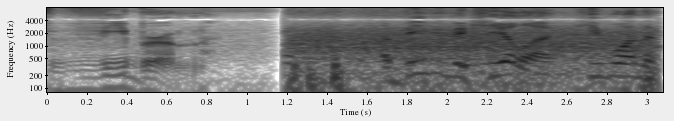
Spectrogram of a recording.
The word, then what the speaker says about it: Vibram: It's pronounced Vibram.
